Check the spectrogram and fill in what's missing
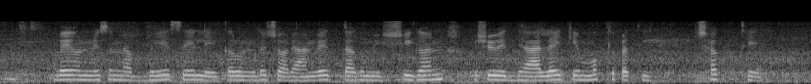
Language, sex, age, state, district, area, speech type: Hindi, female, 18-30, Madhya Pradesh, Harda, urban, read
